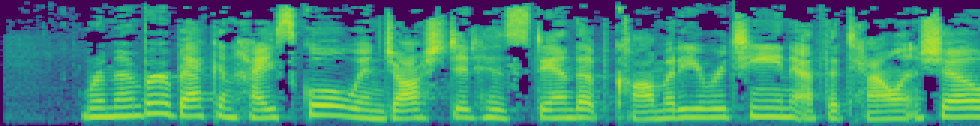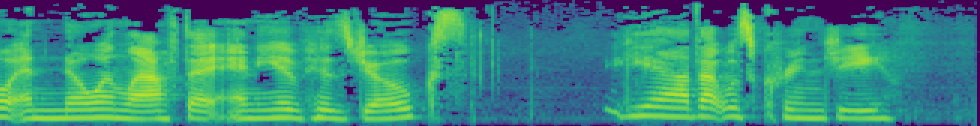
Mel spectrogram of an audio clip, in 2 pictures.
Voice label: cringy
